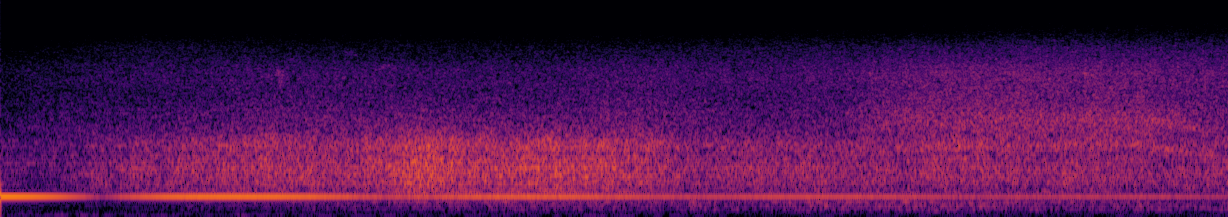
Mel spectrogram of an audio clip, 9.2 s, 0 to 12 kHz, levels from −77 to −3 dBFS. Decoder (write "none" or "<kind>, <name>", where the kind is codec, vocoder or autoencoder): none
